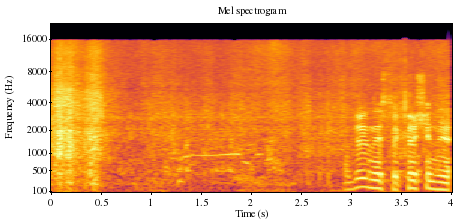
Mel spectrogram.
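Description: Grain pours and patters out of a sack.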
